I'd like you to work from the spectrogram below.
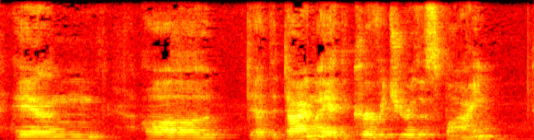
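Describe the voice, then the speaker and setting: A man's fairly high voice with audible room echo and noticeable background noise. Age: 60s. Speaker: health enthusiast sharing personal story. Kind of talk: personal testimony to camera. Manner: halting, with many fillers.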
